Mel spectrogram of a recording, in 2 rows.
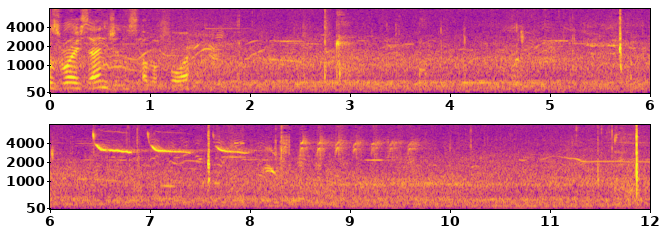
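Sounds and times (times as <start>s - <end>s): small bird chirping: 4.6s - 9.7s.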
